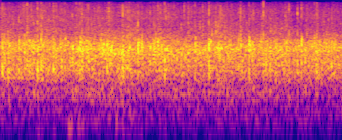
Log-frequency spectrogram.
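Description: A crowd claps in sustained applause, a dense, even wash of many hands beating at once with no pauses, steady in loudness throughout and no voices standing out.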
